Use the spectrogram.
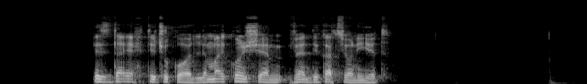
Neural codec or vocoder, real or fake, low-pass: vocoder, 22.05 kHz, 80 mel bands, Vocos; fake; 9.9 kHz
